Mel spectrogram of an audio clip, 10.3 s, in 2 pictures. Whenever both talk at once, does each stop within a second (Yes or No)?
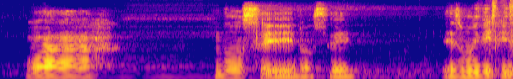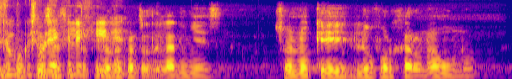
No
